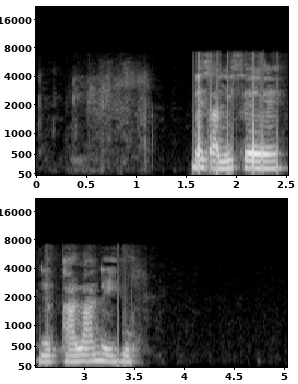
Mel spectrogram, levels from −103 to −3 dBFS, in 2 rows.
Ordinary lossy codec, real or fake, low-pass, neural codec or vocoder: AAC, 32 kbps; real; 7.2 kHz; none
